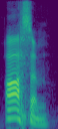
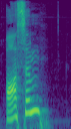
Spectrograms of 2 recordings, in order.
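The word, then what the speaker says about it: Asum: A, SUM, pronounced awesome. – Ah, wait a minute. A, lowercase SUM. – Okay. And it's pronounced awesome? – Yeah, or Alcoholics Anonymous some.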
